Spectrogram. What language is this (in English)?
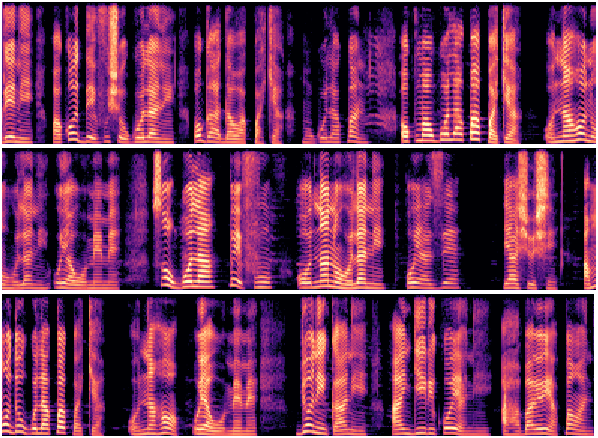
Alago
